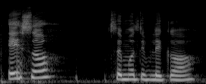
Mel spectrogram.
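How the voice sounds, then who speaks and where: A woman from Latin America leading a conversational Bible teaching, animated and quick to laugh, turning emotional over a personal story. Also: fairly high pitch. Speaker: co-host of a Bible study show.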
